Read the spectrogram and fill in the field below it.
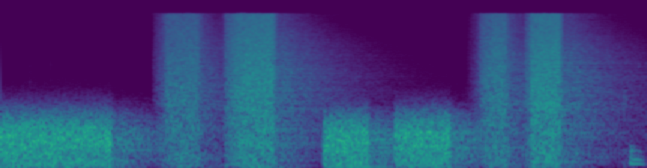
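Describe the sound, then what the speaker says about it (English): White noise from a Haken Continuum synthesizer run through simple cascaded filters comes as hissing bursts that switch between muffled, low-passed rushes and full bright static, loud and close, with no voices. "comparing it with white noise."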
